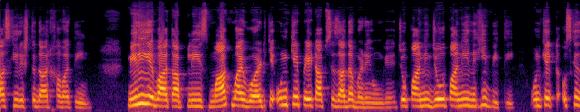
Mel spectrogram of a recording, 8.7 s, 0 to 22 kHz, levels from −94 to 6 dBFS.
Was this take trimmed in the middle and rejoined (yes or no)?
no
